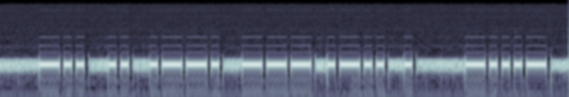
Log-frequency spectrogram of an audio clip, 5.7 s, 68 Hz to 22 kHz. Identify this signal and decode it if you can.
Morse code, heard as a keyed tone, about 20 wpm, 480 Hz. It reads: DIPOLE <BT>
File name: 60m qso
